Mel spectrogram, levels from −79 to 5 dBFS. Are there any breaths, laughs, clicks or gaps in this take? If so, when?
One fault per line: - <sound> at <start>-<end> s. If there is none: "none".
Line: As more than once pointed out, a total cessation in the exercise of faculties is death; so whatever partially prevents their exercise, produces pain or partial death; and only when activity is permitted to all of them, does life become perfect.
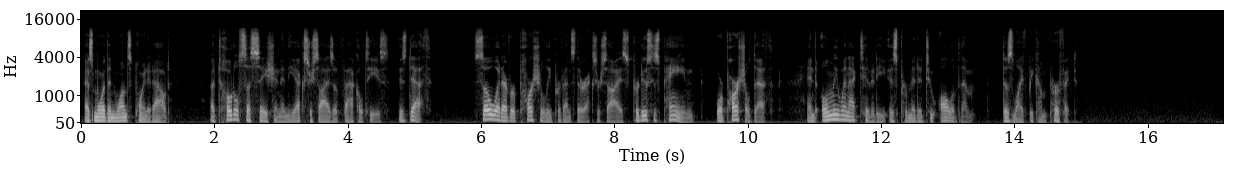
none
